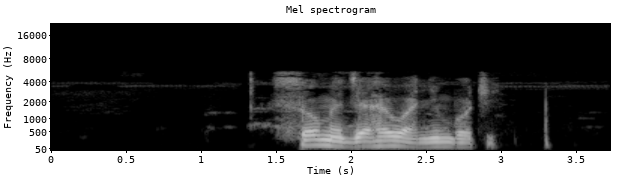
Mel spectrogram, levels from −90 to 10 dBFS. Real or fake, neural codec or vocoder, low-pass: real; none; 5.4 kHz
